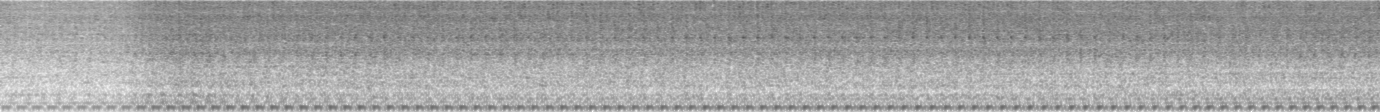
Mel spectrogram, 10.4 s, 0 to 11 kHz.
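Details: 2007 6.1 HEMI V8 swap in a 1970 Coronet, first run with no coolant: low lumpy idle with an uneven pulsing beat, about three loping thumps a second; injectors on cylinders 8, 6 and 4 not firing while 1, 2, 3, 5 and 7 fire. Misfire.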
